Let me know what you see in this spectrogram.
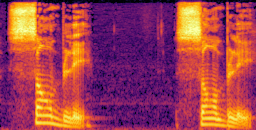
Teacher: you don't pronounce the M, you just get the sound en.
